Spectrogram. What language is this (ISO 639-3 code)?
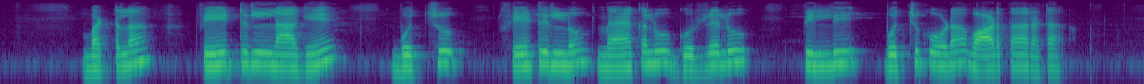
tel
